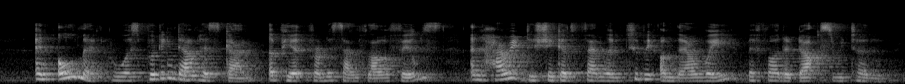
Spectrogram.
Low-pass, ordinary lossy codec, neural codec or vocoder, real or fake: 7.2 kHz; none; none; real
